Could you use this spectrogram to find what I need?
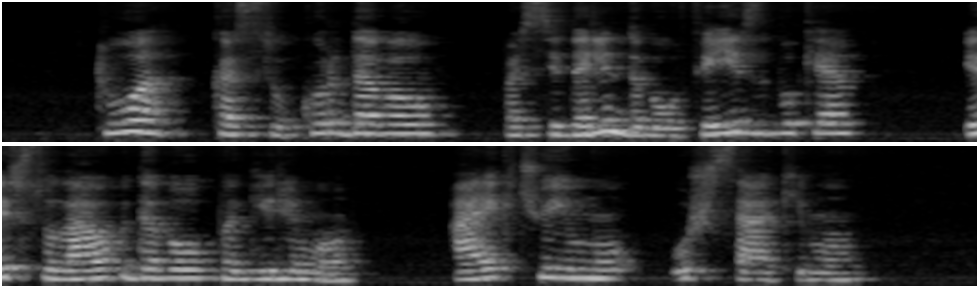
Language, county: Lithuanian, Vilnius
